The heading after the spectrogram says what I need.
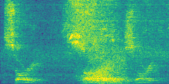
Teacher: english r typically an approximant with the air coming over the center of the tongue tongue tip somewhat raised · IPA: ˈsɒri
